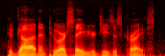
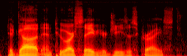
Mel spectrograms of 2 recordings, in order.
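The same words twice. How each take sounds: No difference in how they are said.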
